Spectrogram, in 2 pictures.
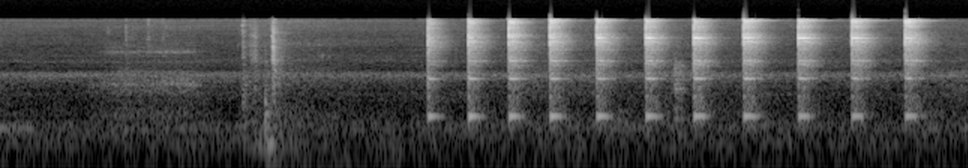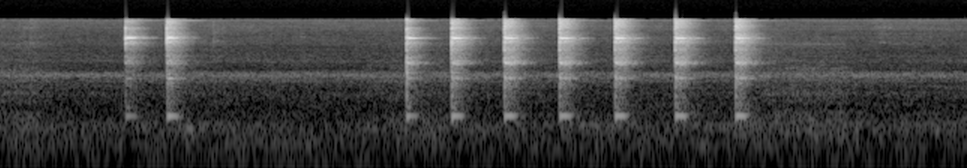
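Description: A small ball-pein hammer lightly tapping a copper end plate into a model steam-engine boiler shell, seating it square. The taps come in three runs, about three a second, two taps alone in between, and each one has a short metallic ring.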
